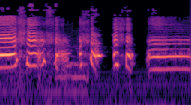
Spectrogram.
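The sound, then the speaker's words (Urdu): A young girl cries on a children's show, breaking into several high, quavering whimpers and sobs before settling into a longer sustained wail at the end. The cries are loud and heard alone. “ارے بابا کیوں رو رہی ہو”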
